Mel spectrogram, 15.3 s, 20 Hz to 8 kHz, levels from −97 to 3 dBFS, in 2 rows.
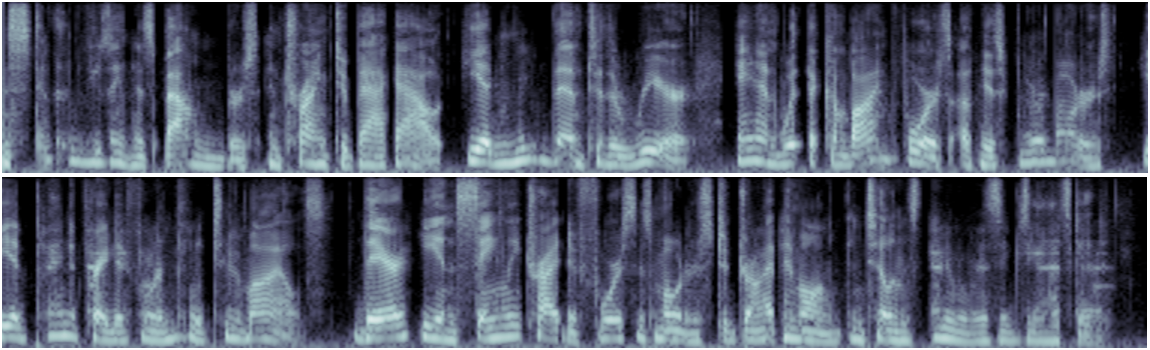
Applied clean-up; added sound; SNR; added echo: neural diffusion model UNIVERSE++.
